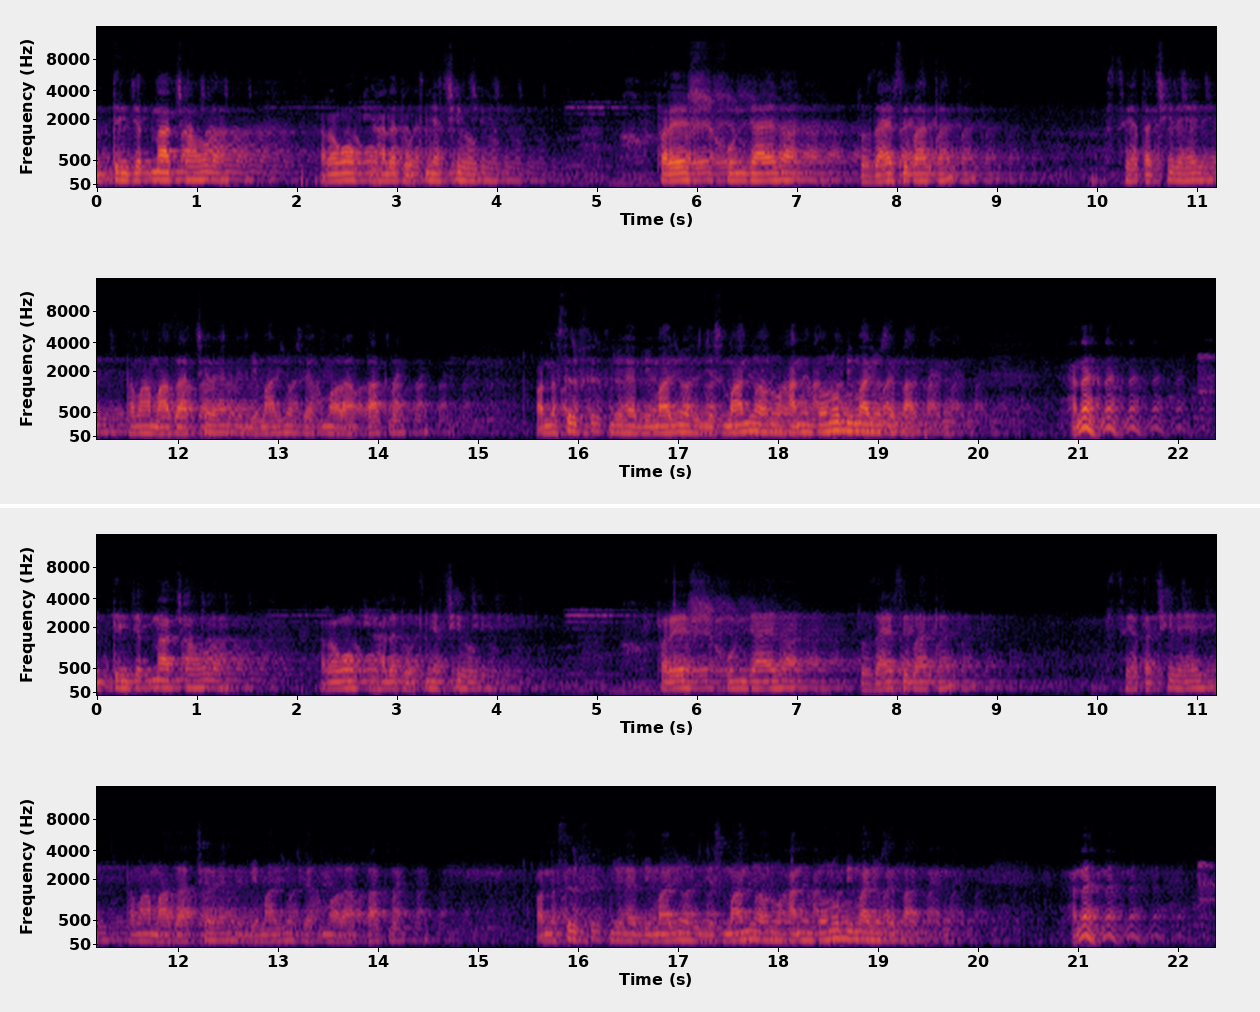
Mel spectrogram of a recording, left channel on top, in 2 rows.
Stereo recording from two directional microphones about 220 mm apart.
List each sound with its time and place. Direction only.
0.1 s a man's voice: 45° left (ahead or behind)
5.6 s a man's voice: 45° left (ahead or behind)
10.2 s a man's voice: 45° left (ahead or behind)
15.6 s a man's voice: 45° left (ahead or behind)
20.9 s speech: 40° left (ahead or behind)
